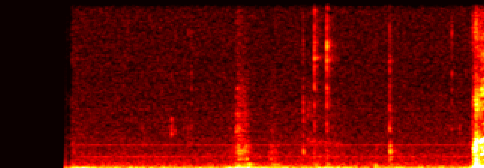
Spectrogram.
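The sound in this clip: Sparse computer mouse clicks, a few light clicks scattered over a quiet background hiss, with a sharper, louder click near the end and no talk.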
